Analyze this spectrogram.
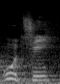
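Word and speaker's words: Guzzi: y para que usted no se equivoque Carlos Gucci fundó la marca de motos moto Gucci y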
